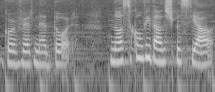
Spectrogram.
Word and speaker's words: governador: And the word is pronounced governador.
